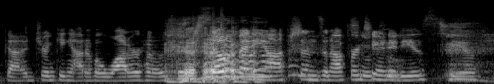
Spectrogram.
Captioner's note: laugh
